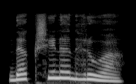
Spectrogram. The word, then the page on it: ದಕ್ಷಿಣಧ್ರುವ: dakṣiṇa dhruva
